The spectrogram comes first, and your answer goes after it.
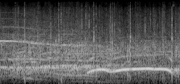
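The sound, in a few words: studio audience applause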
